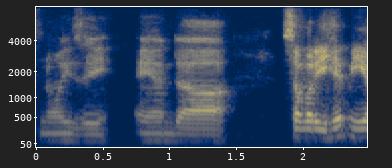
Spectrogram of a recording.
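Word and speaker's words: Neuse: sheldon noisy uh his his name is spelled like noose but it's pronounced noisy and uh somebody hit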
